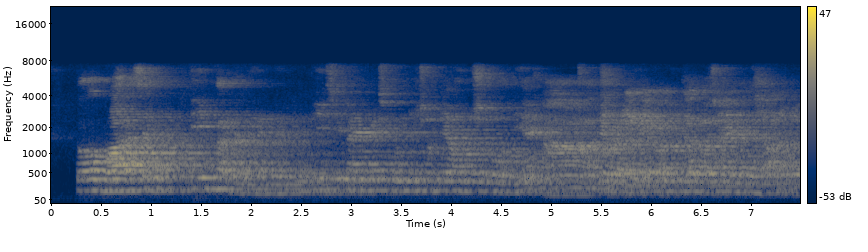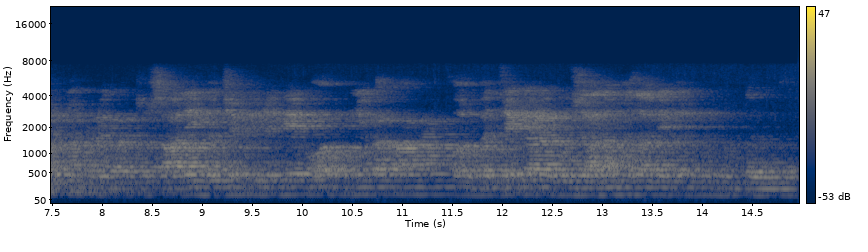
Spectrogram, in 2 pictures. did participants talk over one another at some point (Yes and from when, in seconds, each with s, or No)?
Yes, from 5.3 s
